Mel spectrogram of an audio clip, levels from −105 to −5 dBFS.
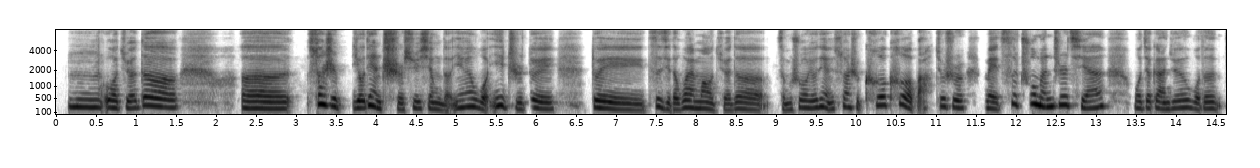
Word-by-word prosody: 嗯， 230 -2 0
我 215 -2 +3
觉 200 0 -2
得， 245 -3 +4 0.8
呃， 190 -2 +3 0.2
算 310 -1 +5
是 250 -2 0
有 205 0 +4
点 260 -7 +4
持 170 -3 0
续 185 +4 -2
性 180 -3 -1
的。 145 - -5
因 220 +2 -2
为 245 - +1
我 205 -7 +1
一 270 +1 +1
直 175 -7 -5
对 180 -1 0 0.4
对 175 -7 +2
自 245 -2 -3
己 180 -5 -3
的 170 0 0
外 215 +3 +1
貌 195 -3 0
觉 160 +1 -7
得， 175 -2 -3
怎 160 - -7
么 170 - -6
说 215 +2 -2
有 210 +2 0
点 210 -7 -1
算 230 +4 -4
是 225 - -6
苛 280 0 +1
刻 280 -5 0
吧。 - - -7
就 250 - -3
是 215 -3 -1 0.2
每 190 -3 0
次 315 - -4
出 320 +3 0
门 250 -5 +6
之 285 +3 +1
前， 235 -3 -2 0.3
我 200 -5 -4
就 200 +1 -3
感 185 -3 -2
觉 205 +2 -2
我 205 -5 -2
的 190 +6 -3
205 Hz, 210 characters per minute, -19 LUFS, 185-235 Hz, 0.8 s, 门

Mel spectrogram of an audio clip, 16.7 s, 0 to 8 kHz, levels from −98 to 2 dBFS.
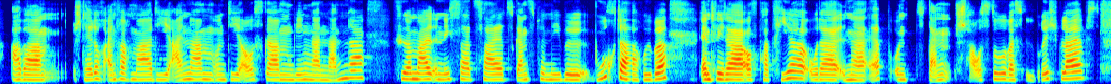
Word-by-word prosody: Aber, 175 -1 +2 0.4
stell 180 0 -3
doch 205 0 -2
einfach 190 +1 -2
mal 180 -1 0
die 180 -1 -6
Einnahmen 190 +2 -2
und 180 0 -8
die 185 -1 -4
Ausgaben 175 0 -1
gegeneinander. 180 +7 -1 0.4
Führe 200 -2 0
mal 195 -1 +4
in 185 - -3
nächster 195 0 -3
Zeit 185 -1 -1
ganz 180 +2 -4
penibel 180 -2 -3
Buch 235 - -3
darüber, 190 0 +4 0.5
entweder 185 -1 +5
auf 180 0 +1
Papier 205 +6 +1
oder 180 -1 +2
in 170 - -5
der 165 -1 0
App 210 0 -3
und 180 -1 -7 0.3
dann 175 +2 -3
schaust - - -4
du, 200 0 +1
was 175 0 0
übrig 200 +7 -6
bleibst. 225 - +3
185 Hz, 120 wpm, -22 LUFS, 180-200 Hz, 0.5 s, entweder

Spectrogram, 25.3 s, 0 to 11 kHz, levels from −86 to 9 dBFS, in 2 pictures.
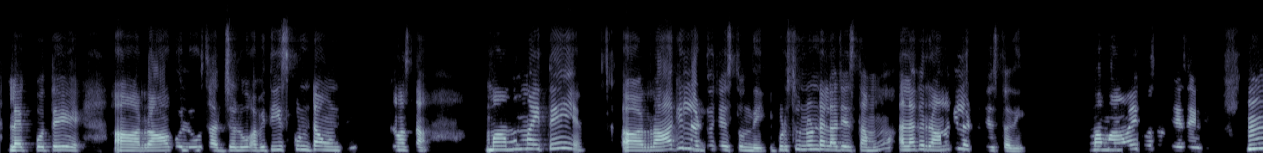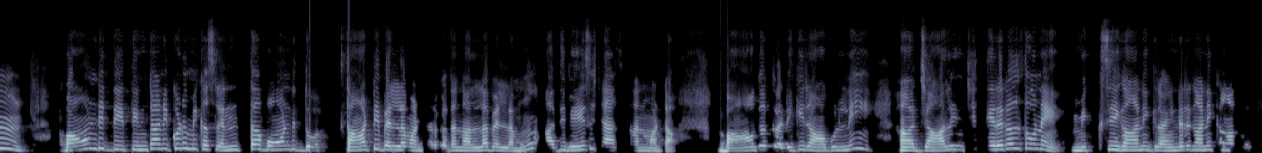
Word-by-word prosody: లేకపోతే 240 +2 +2 0.6
ఆ - - +6 0.3
రాగులు, 235 +1 +2 0.2
సజ్జలు 230 +1 +1
అవి 235 0 -2
తీసుకుంటా 275 0 0
ఉంటే 285 - -7 0.4
కాస్త 255 -1 +1 0.7
మా 275 - +6
అమ్మమ్మయితే 330 +4 0 0.7
ఆహ్, 225 -1 +5
రాగి 295 +10 +4
లడ్డు 295 -1 -1
చేస్తుంది. 245 -6 -1
ఇప్పుడు 255 +5 -3
సున్నుండెలా 300 -2 +2
చేస్తామో, 235 -1 -2 0.2
అలాగా 270 +3 +3
రాగి 280 +8 -1
లడ్డు 295 - -6
చేస్తది. 205 -4 -2 0.7
మా 265 - +7
మామయ్య 265 +6 +2
కోసం 300 +12 -13
చేసేది. 450 -3 -2 0.5
హ్మ్. 345 -3 +4 0.5
బావుండిద్ది 310 +3 +1
తినటానికి 345 +5 0
కూడా 365 +1 0
మీకసలెంత 275 -3 -1
బావుండిద్దో. 270 -3 0 0.4
తాటి 265 +6 +3
బెల్లమంటారు 240 -6 0
కదా! 225 +3 0
నల్ల 220 +3 +3
బెల్లము 210 -2 0 0.2
అది 230 +3 -4
వేసి 275 +7 0
చేస్తాదనమాట. 215 -6 -2 0.7
బాగా 230 +7 0
కడిగి 235 +4 -2
రాగుల్ని 245 +9 0 0.5
ఆహ్, 235 - +4
జాలించి 255 +7 0
తిరగలితోనే 345 -1 +1 0.3
మిక్సీ 240 +5 -3
గాని, 250 +2 +1
గ్రైండరు 235 +5 0
గాని 265 +1 0
కాదు. 245 0 -5
255 Hz, 120 wpm, -22 LUFS, 230-295 Hz, 0.7 s, మా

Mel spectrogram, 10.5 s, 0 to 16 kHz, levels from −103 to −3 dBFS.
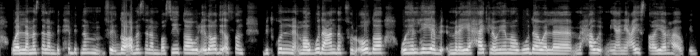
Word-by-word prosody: والّا 205 +1 +4
مثلًا 225 +1 -1
بتحب 225 +3 -6
تنام 230 -3 -4
في 210 -1 +1
إضاءة 215 +4 +3
مثلًا 225 -3 -4
بسيطة، 225 +4 -1
والإضاءة 215 +2 +3
دي 230 - -1
أصلًا 235 -3 -5 0.3
بتكون 220 +1 -2
موجودة 215 +3 +3
عندك 230 +1 0
في 225 - -29
الأوضة، 235 +2 +3 0.2
وهل 230 +2 +1
هي 250 -1 +4
ب 200 - -2
مريّحاك 215 +4 +1
لو 205 -2 +1
هي 225 +1 0
موجودة، 225 +1 +1
والّا 200 -3 +1
محاو 210 +2 -1
يعني 190 -1 -7
عايز 230 +5 -2
تغيّرها 200 +2 -1
أو - - -3
كده؟ 185 0 -15
220 Hz, 170 wpm, -24 LUFS, 205-230 Hz, 0.3 s, والّا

